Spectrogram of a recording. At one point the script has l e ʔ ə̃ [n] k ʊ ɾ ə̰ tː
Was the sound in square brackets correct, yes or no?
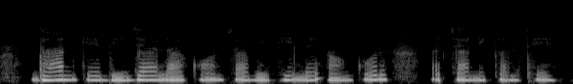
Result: no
